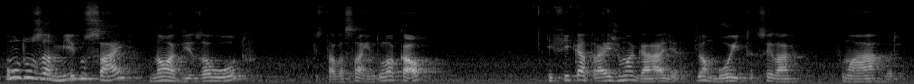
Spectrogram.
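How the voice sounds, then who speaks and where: In a reverberant room with a little hiss or hum, a Brazilian criminal law lecturer with a Brazilian Portuguese accent explains points one step at a time. His slightly high, creaky, somewhat bright voice is very animated at a moderate pace. He teaches didactically, repeating the main ideas and checking comprehension through rhetorical questions.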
